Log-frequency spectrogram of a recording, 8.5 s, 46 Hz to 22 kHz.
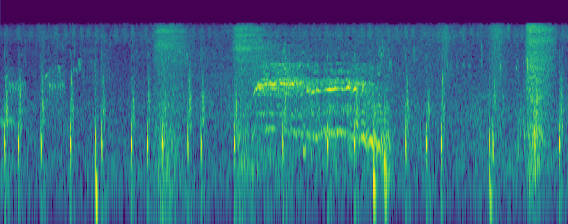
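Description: A horse in a PS4 video game walks with steady, evenly spaced clip-clops and gives a clear neigh midway, quiet and close with no voices.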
